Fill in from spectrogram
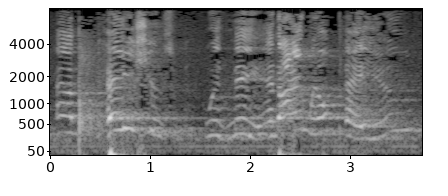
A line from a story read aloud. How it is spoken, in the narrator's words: his fellow employee ... pleaded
